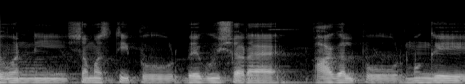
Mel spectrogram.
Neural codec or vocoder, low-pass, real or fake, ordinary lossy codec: none; none; real; none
